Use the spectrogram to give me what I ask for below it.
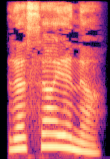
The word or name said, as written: ರಸಾಯನ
